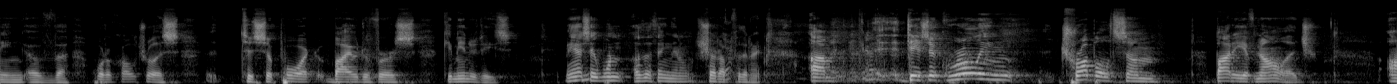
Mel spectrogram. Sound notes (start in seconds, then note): 8.1 laughter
